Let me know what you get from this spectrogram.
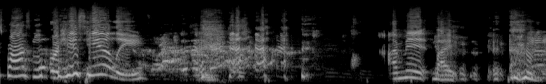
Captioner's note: participants laughing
